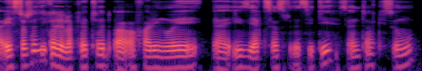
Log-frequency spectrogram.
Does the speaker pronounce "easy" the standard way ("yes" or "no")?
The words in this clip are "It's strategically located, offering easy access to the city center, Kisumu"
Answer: yes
